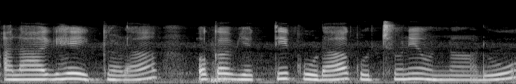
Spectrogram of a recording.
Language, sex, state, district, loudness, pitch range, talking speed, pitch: Telugu, male, Andhra Pradesh, Sri Satya Sai, -13 LUFS, 220-250 Hz, 80 wpm, 230 Hz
